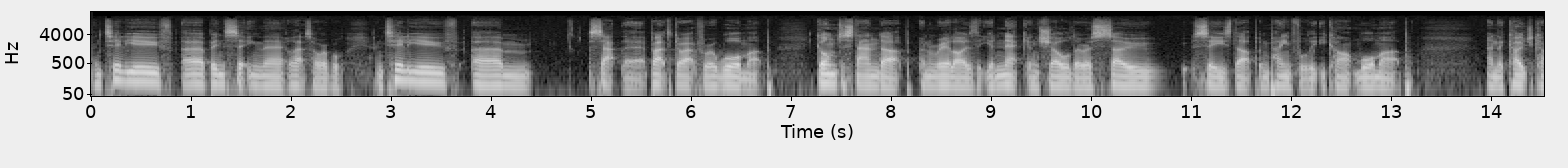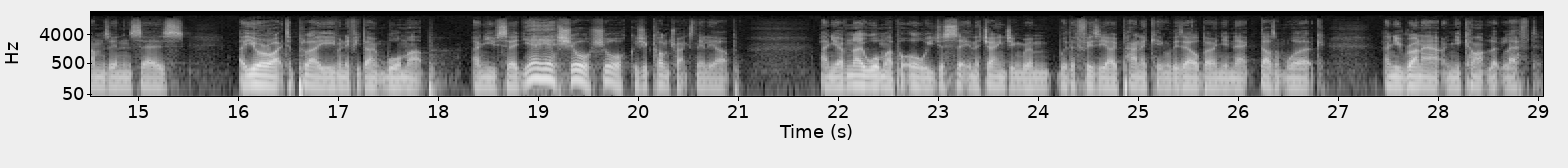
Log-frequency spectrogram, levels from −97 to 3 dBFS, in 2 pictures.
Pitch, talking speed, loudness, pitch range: 90 Hz, 230 wpm, -19 LUFS, 85-100 Hz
